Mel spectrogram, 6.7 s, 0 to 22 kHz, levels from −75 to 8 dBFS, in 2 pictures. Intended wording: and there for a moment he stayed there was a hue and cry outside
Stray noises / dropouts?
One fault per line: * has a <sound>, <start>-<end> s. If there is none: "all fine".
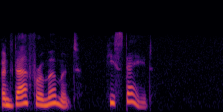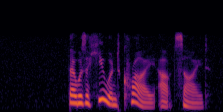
all fine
